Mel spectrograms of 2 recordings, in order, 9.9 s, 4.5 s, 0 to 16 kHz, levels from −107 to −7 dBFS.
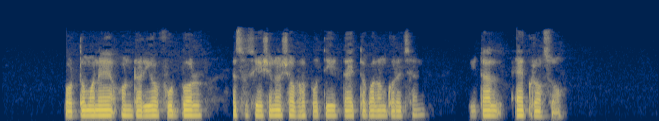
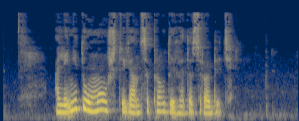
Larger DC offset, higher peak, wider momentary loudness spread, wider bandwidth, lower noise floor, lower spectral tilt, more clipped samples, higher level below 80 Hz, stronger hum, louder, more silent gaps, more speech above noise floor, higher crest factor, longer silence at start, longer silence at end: neither; about the same, -8 dBFS vs -10 dBFS; about the same, 12 LU vs 12 LU; second, 7.2 kHz vs 11.5 kHz; first, -90 dBFS vs -59 dBFS; first, -8 dB/octave vs -6.5 dB/octave; neither; second, -64 dBFS vs -58 dBFS; neither; about the same, -26 LUFS vs -26 LUFS; neither; first, 64 dB vs 34 dB; about the same, 18 dB vs 18 dB; first, 1 s vs 0.85 s; first, 1.45 s vs 1 s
